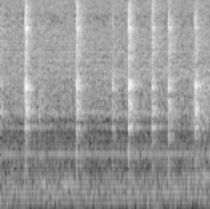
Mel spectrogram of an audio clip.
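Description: Faint, irregular light clicks and ticks as tomato seeds are taken out of their small container by hand.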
